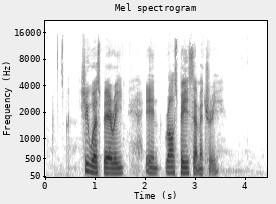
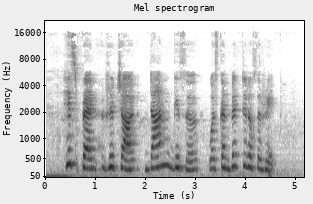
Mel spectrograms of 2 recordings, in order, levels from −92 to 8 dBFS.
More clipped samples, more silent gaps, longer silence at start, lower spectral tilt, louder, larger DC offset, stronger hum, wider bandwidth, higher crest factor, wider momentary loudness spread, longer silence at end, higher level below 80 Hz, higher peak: neither; neither; first, 0.75 s vs 0.05 s; about the same, -6 dB/octave vs -5 dB/octave; about the same, -19 LUFS vs -18 LUFS; neither; neither; second, 13.5 kHz vs 16.5 kHz; about the same, 18 dB vs 18 dB; first, 15 LU vs 12 LU; first, 1 s vs 0.6 s; second, -60 dBFS vs -38 dBFS; about the same, -2 dBFS vs -2 dBFS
